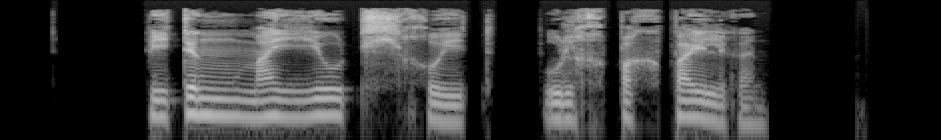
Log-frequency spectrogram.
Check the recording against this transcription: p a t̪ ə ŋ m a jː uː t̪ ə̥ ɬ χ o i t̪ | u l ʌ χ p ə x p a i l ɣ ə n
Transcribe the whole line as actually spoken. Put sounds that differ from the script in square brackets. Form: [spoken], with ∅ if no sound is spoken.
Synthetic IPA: p [i] t̪ ə ŋ m a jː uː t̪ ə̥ ɬ χ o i t̪ | u l ʌ χ p [a] x p a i l ɣ [a] n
